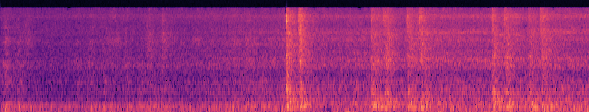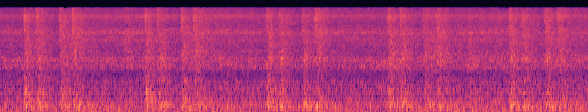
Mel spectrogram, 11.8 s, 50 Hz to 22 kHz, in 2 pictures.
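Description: Twelve-car EMU3000 electric express train running through the station at speed without stopping: a steady rumble of wheels and running gear that builds over the first few seconds, with a regular clickety-clack of the bogies crossing rail joints, about one to two clanks a second.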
